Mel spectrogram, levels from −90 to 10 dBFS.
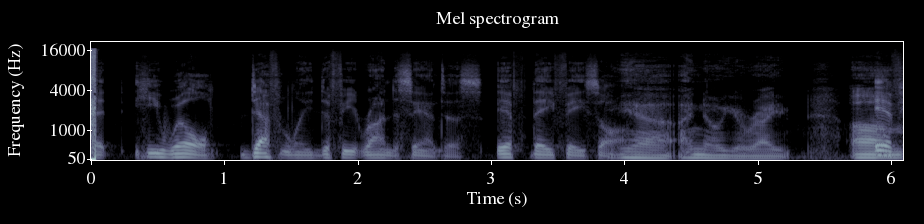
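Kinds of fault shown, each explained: File tags played as audio: A block of text metadata at the head of the file is being decoded as if it were samples. It sounds like a harsh, one-sided rasp with hard edges. It lasts about 32 ms from the start, just before "he will definitely defeat".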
